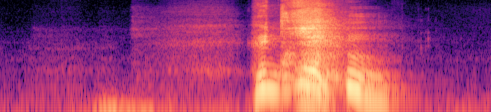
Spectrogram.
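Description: A single loud, close sneeze bursts out after a short intake of breath, standing alone with quiet before and after.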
